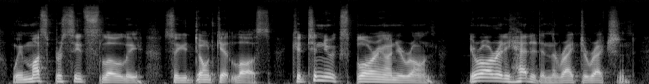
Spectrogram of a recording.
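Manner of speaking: ordinary delivery, nothing marked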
